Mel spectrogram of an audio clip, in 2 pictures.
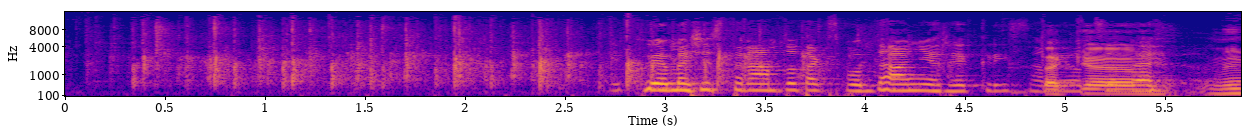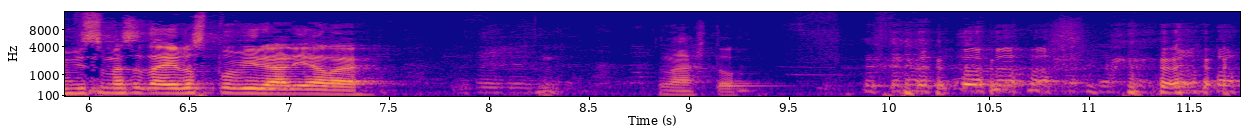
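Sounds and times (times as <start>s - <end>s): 
audience clapping to congratulate a couple: 0.0s - 4.5s
speech: 2.7s - 7.5s, 8.9s - 11.7s
laughter: 4.9s - 6.2s, 7.6s - 11.7s.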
